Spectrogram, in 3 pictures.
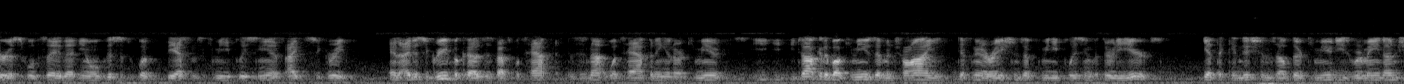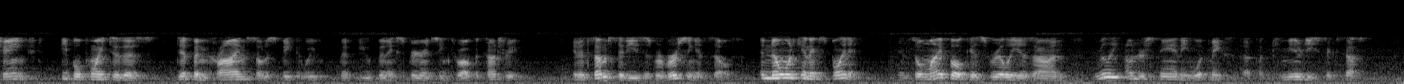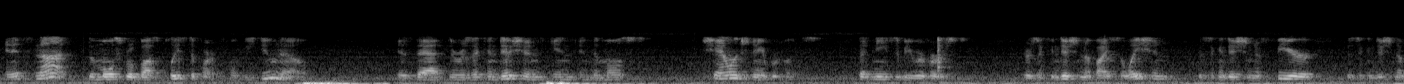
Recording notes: On the phone with me today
